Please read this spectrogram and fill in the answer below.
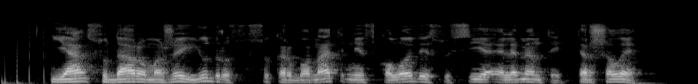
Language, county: Lithuanian, Klaipėda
